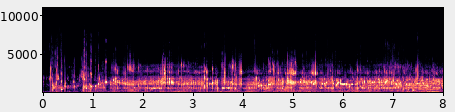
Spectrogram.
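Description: Underwater sound heard through a camera submerged in its waterproof housing: a dull, muffled wash of moving water, thick with small crackles and clicks.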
